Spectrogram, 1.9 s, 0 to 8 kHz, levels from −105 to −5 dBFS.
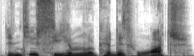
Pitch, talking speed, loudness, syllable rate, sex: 125 Hz, 245 wpm, -19 LUFS, 4.4 syllables/s, male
